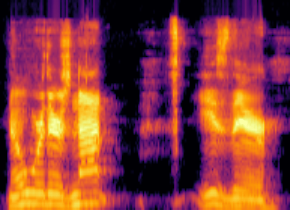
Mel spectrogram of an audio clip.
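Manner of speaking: a hint of a bitter captain; rueful captain. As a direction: agree bitterly.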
